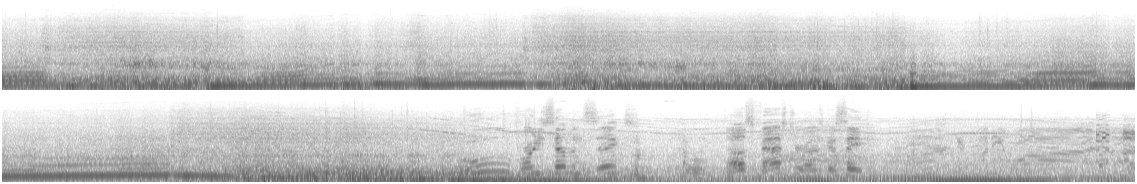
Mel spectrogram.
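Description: A car engine revs hard, rising and falling in pitch as it accelerates and slows.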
